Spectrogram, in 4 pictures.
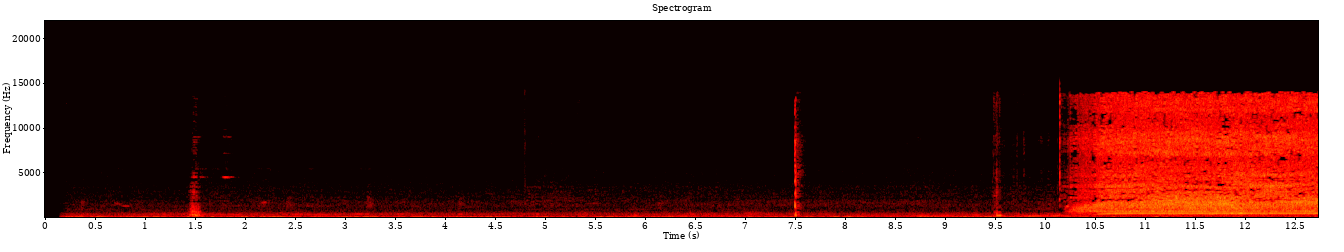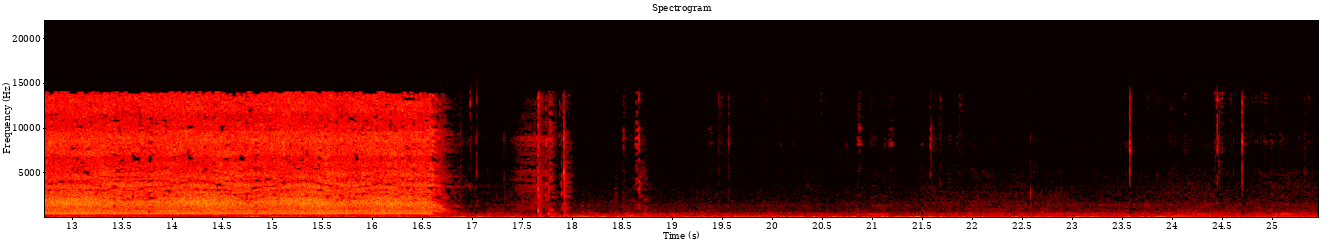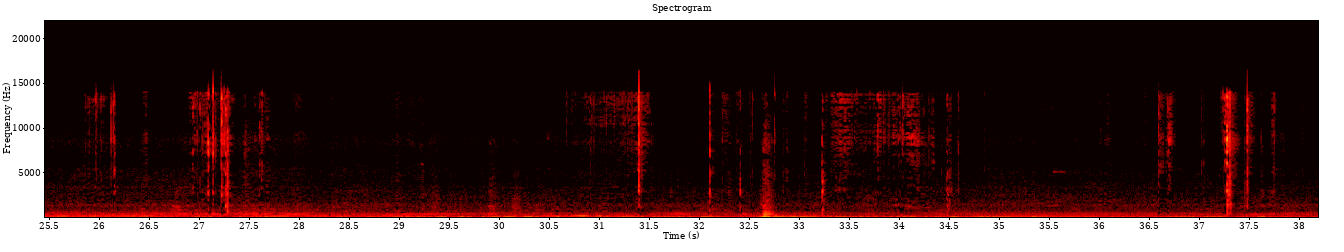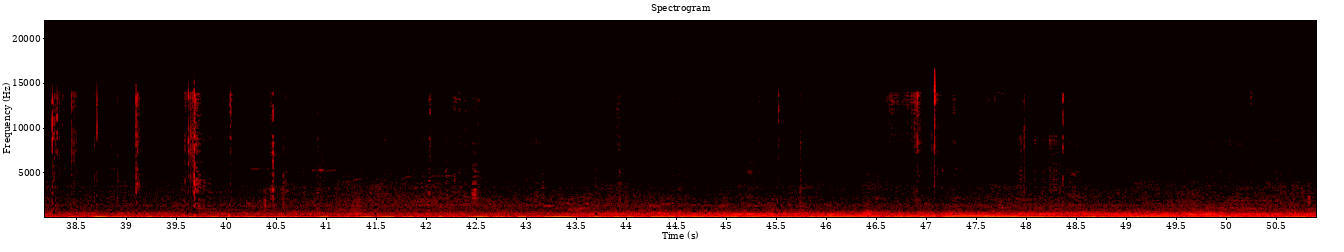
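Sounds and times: hot-air blower rushing and humming: 10.2 - 16.8.

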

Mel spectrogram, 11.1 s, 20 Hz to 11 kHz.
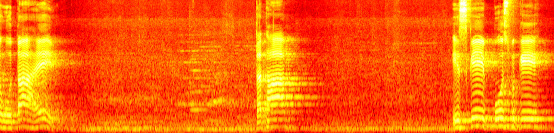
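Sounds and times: low-pitched background hum: 1.0 - 5.2, 5.9 - 9.1.

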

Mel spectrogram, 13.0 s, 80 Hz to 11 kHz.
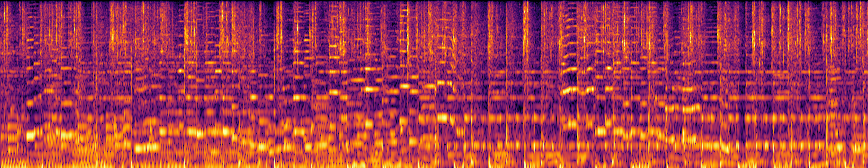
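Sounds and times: tap shoes clicking: 0.0 - 13.0
upbeat recorded music: 0.0 - 13.0.

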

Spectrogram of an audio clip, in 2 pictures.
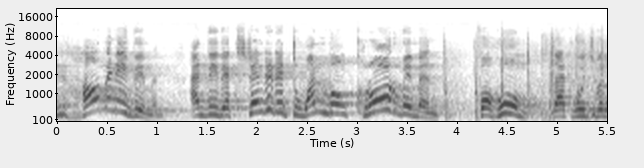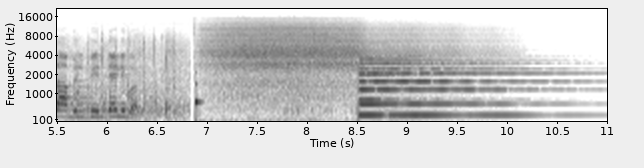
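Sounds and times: struck hit with bell-like ring: 8.5 - 11.0.

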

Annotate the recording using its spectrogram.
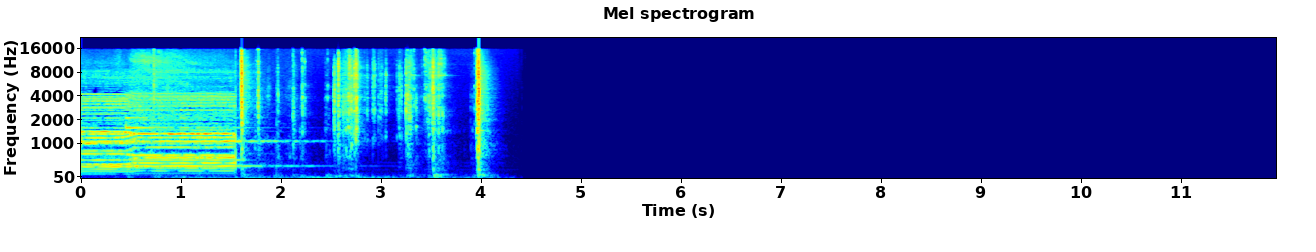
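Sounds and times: sharp clicks and knocks: 1.6 - 4.3.

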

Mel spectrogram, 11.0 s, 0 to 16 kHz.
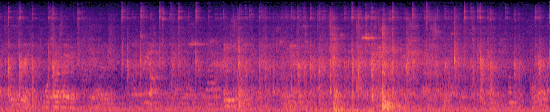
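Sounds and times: table tennis balls ticking: 0.0 - 11.0.

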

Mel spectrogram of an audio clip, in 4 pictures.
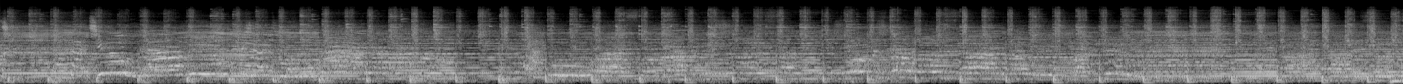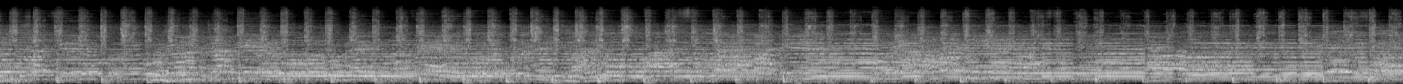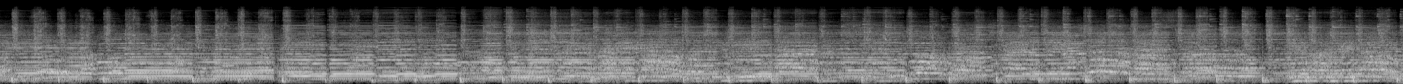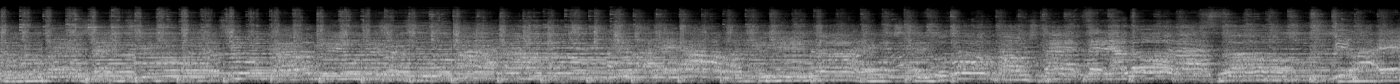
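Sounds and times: steady drum beat: 0.0 - 30.4, 32.3 - 56.0
people singing together: 0.0 - 56.0
piano accordions: 0.0 - 56.0.

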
